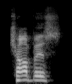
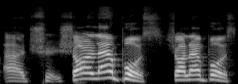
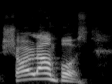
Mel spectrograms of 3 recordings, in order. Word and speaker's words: Charalampos: I said it wrong by accident, everybody. I had Uncle Weezy teach me how to pronounce that correctly the last time I broke down his fight and then totally forgot to use it.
